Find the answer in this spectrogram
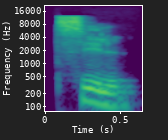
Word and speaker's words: Ziel: Então, Ziel. Tem I, e logo depois tem a letra E, então soa como I.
